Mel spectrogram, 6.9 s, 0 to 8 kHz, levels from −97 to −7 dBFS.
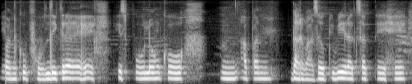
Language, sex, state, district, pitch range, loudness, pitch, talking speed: Hindi, male, Maharashtra, Sindhudurg, 200-210 Hz, -17 LUFS, 205 Hz, 120 wpm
